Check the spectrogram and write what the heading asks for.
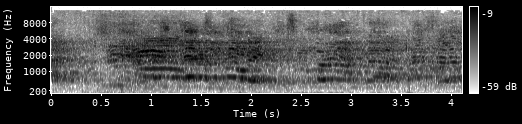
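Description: Faint, distant voices in a large gym: background talk and calls from people around the mat, much quieter than the broadcast commentary.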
